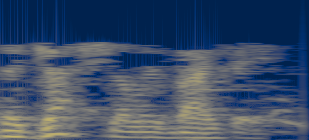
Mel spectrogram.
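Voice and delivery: "just" leaned on, the rest low and soft; stress on JUST. Retold or imitated. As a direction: put the weight on "just", then let it fall away. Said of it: "put the emphasis on the just".

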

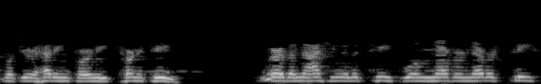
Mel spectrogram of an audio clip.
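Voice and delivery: ordinary talk, nothing marked

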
